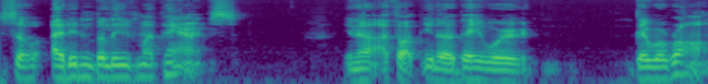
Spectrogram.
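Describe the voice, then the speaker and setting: This man has an unremarkable speaking voice of medium pitch and keeps a moderate pace. The recording is very clean, with a silent background. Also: ordinary pitch variation. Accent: American. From US, raised partly abroad in diplomatic postings. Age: 60s. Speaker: musician and race relations speaker. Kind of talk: podcast interview.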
